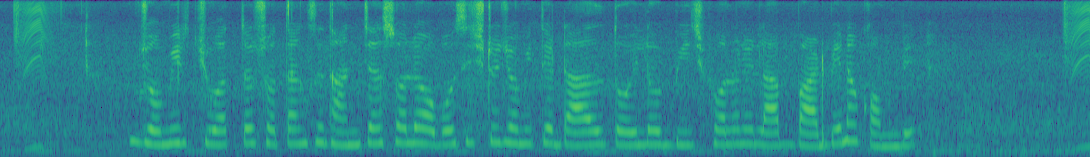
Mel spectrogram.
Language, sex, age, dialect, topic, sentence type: Bengali, female, 18-24, Jharkhandi, agriculture, question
